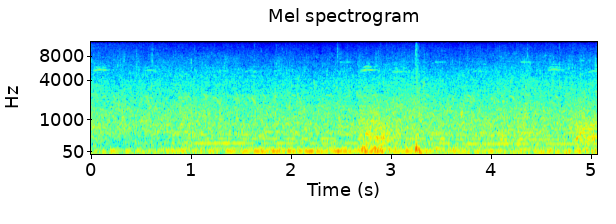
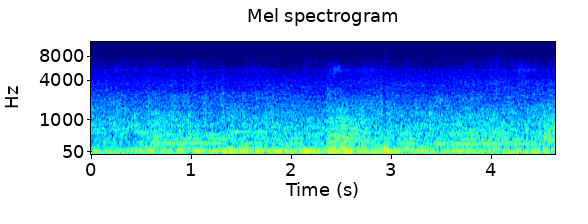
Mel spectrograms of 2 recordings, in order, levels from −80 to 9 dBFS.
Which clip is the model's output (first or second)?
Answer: second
